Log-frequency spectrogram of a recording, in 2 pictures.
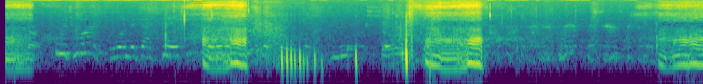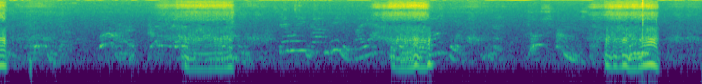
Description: My Miller sleeps so soundly, with her short snout she Snores Like Crazy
